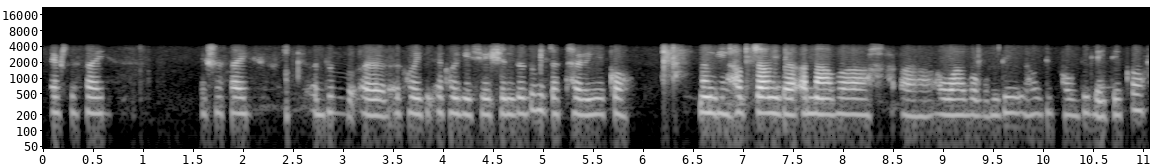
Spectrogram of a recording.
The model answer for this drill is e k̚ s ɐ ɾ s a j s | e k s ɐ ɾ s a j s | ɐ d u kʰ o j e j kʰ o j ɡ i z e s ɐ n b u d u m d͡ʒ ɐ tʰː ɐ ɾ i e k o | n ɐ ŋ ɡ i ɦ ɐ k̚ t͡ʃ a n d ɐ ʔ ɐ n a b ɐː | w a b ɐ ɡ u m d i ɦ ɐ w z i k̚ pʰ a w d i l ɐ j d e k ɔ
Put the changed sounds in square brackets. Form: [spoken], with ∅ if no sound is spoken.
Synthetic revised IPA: e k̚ s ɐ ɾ s a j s | e k s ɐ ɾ s a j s | ɐ d u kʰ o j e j kʰ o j ɡ i [s] e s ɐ n [d] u d u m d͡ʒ ɐ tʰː ɐ ɾ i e k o | n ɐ ŋ ɡ i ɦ ɐ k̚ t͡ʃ a [ŋ] d ɐ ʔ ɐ n a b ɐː | w a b ɐ ɡ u m d i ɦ ɐ w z i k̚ pʰ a w d i l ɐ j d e k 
